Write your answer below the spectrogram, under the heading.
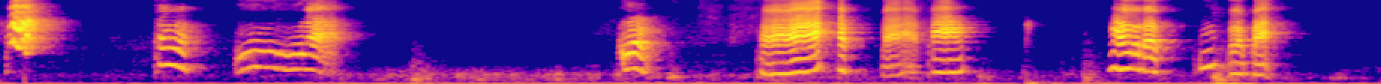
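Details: Blue pet Quaker parrot (monk parakeet) talking indoors: squeaky, nasal, word-like phrases in short bursts, separated by pauses, in a quiet small room.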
